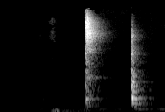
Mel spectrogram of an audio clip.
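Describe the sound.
A plastic water bottle is thrown at a trash can and misses. A faint soft tap comes first, then two sharp, bright impacts in quick succession, each dying away briefly.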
